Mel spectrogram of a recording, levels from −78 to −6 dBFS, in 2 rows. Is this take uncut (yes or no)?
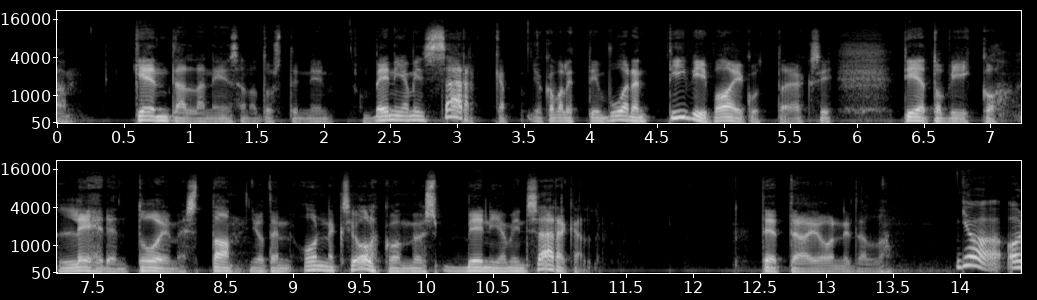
yes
